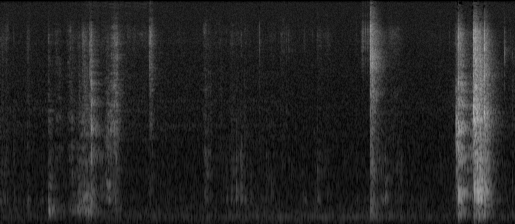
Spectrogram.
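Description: Hands handling jute twine and scissors: soft rustles and small clicks, then two sharp snips near the end as the scissors cut the twine.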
